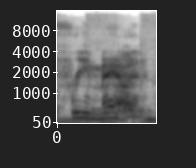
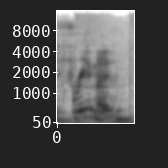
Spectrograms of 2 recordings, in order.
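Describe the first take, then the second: First: The two words are said slowly and separately. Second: The words run together quickly as one.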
